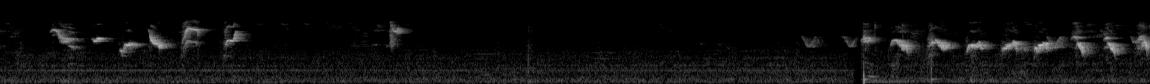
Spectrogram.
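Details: Greater green leafbird singing energetically for a training recording meant to teach other birds: bursts of sharp, varied whistled and chirping notes sweeping up and down, a lively phrase, a pause with one lone note, then a fast new run of repeated slurred whistles.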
